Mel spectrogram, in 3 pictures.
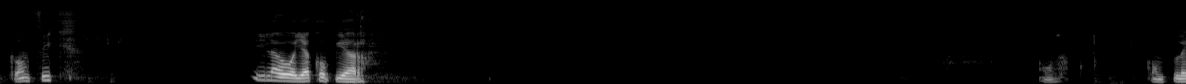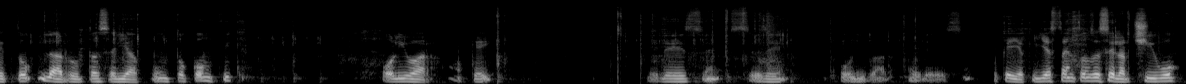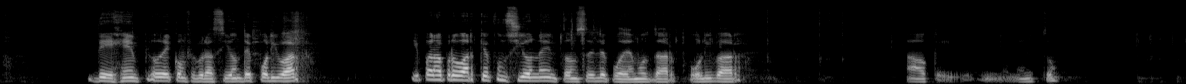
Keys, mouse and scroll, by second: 0.0-1.1 typing, 12.1-15.3 typing, 16.6-21.3 typing, 28.9-33.7 typing, 34.9-35.5 typing.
